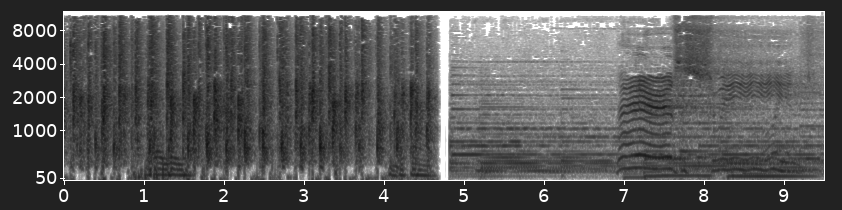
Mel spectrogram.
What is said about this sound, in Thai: ให้เราตบมือให้พระเจ้าดีไหมครับ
